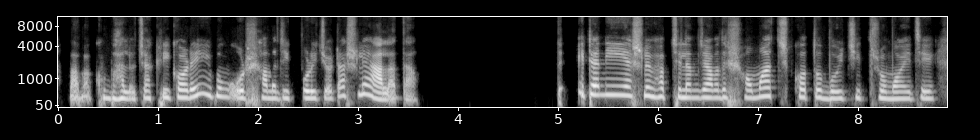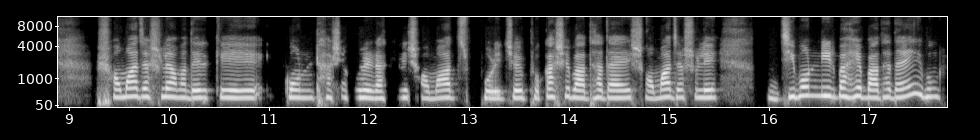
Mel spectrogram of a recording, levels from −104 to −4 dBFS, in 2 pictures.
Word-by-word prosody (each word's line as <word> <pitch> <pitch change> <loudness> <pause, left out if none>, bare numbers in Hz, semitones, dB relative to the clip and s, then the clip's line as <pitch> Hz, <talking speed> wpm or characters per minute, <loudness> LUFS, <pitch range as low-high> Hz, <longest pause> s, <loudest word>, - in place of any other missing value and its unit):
বাবা - - -2
খুব 240 - -4
ভালো 220 -1 +2
চাকরি 235 +2 -2
করে 255 +2 +5
এবং 295 -1 -1
ওর 240 - +4
সামাজিক 230 -1 -2
পরিচয়টা 230 +1 0
আসলে 355 +3 -1 0.2
আলাদা।" - - -2 1.5
তো - - -5 0.2
এটা 345 - +4
নিয়েই 335 -1 0
আসলে 310 0 +1
ভাবছিলাম 260 -2 -1
যে 255 - +1
আমাদের 250 +1 -3
সমাজ 285 +4 +1 0.2
কত 260 -1 -1 0.2
বৈচিত্র্যময় 220 0 -2
যে 230 - -2 0.7
সমাজ 285 +2 +3
আসলে 280 +2 0
আমাদেরকে 245 0 0 0.6
কোণঠাসা 250 0 -2
করে 250 0 +3
রাখে, 230 +2 -5 0.2
সমাজ 235 +2 0 0.3
পরিচয় 225 +1 +1
প্রকাশে 275 +4 0
বাধা 240 +1 +2
দেয়, 240 0 +4 0.2
সমাজ 250 +4 +3
আসলে 250 0 -1 0.8
জীবন 295 +3 +3
নির্বাহে 290 -1 +3
বাধা 250 +2 +2
দেয় 275 +5 +2
এবং 270 -2 -1
250 Hz, 135 wpm, -22 LUFS, 235-275 Hz, 1.5 s, করে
